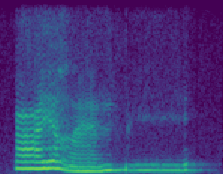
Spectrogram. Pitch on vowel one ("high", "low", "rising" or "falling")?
high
